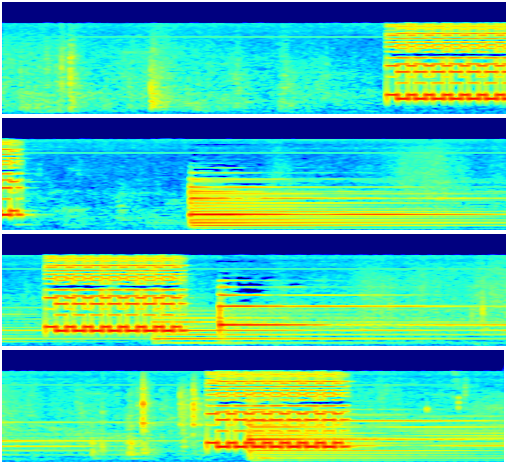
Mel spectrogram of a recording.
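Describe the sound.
A telephone rings in three evenly spaced electronic bursts, each about a second long and loud, with sustained music-like tones sounding in the gaps between rings.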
